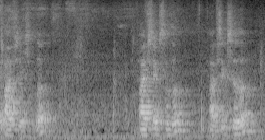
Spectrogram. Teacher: certainly the [θ] goes, and we may well get some reduction of the two [s]s to a single one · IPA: [ˈfaɪv ˈsɪkss], [ˈfaɪv ˈsɪks əv ðəm]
